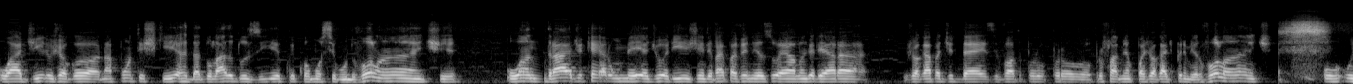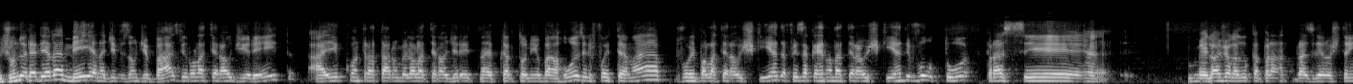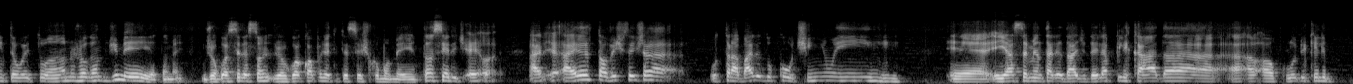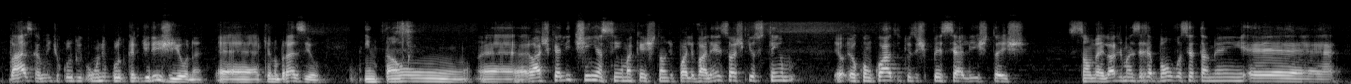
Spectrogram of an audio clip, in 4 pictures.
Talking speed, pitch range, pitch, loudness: 200 wpm, 135-170 Hz, 150 Hz, -18 LUFS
